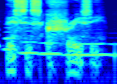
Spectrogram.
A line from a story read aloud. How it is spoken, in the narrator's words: Ferris said in a whisper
